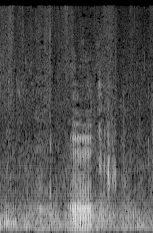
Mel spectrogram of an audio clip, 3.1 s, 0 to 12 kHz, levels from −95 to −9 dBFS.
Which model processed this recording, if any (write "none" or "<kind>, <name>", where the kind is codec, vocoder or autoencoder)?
none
